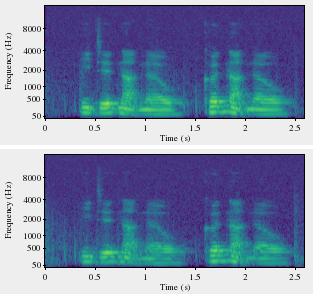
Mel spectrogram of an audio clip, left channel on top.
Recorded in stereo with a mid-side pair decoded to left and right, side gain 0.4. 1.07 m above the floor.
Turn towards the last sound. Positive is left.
turn(degrees=65)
